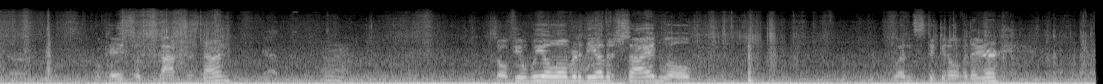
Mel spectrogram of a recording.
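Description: A man talks outside an open car door, a little distance away.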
